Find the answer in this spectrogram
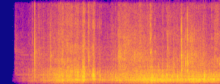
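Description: Skateboard wheels rolling on concrete, fading in over the first half second, with a few short sharp clicks on top.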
